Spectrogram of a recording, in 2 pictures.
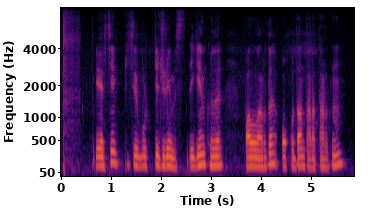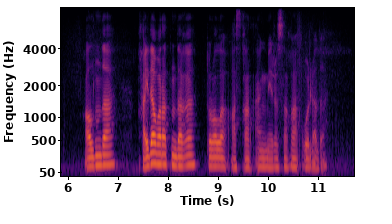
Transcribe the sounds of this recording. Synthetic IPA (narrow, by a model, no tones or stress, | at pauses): je̞ɾt̪enpʰʲet̪ʲe̞rbuɾk̚t̪ʲeʒʏɾe̞mɪzd̪e̞ɡʲe̞ŋkʲʰʏnɪ | b̥ɑlˠɑlˠɑɾd̪əwo̞qud̪ɑnt̪ʰɑɾɑt̪ɑɾd̪ən | ɑ̰lˠd̪ənd̪ɑ | qʰɑjd̪ɑbɑɾɑt̪ənd̪ɑʁət̪ʰuɾɑlˠə̰ʔɑ̰sqɑɾæ̰ŋɡɪme̞ʒɑsɑʁɑwo̞̰jlˠɑ̰d̪ə̰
